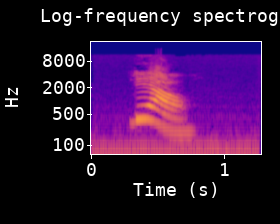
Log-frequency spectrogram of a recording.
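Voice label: "liao", Mandarin pinyin, fourth tone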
